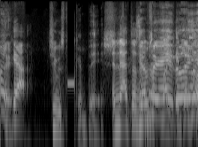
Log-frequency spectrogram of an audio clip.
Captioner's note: beep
